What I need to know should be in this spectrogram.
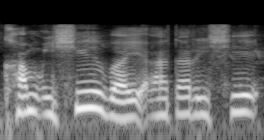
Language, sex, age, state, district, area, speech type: Bodo, female, 60+, Assam, Kokrajhar, urban, spontaneous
